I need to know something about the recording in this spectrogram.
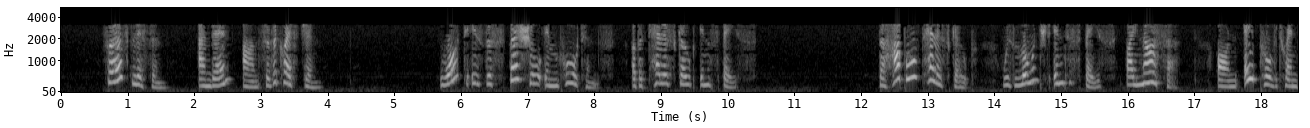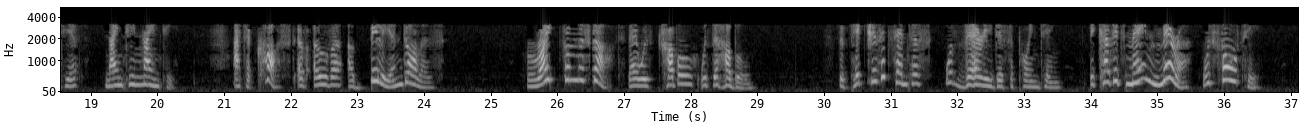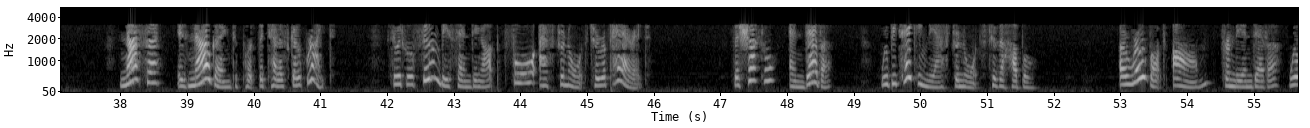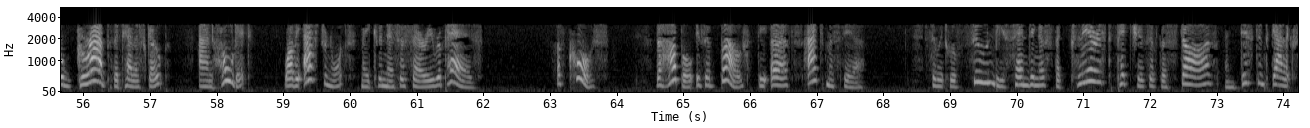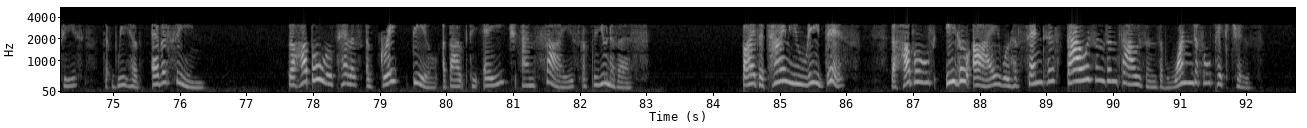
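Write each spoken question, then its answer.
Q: What is the special importance of a telescope in space?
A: It is above the Earth's atmosphere, so it can send the clearest pictures of the stars and distant galaxies.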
